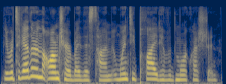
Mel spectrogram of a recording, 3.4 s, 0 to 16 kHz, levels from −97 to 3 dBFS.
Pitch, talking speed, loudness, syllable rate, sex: 225 Hz, 285 wpm, -18 LUFS, 6.9 syllables/s, female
